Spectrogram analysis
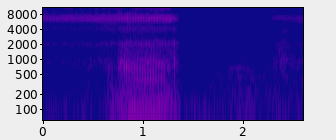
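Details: Sleeping pug, a short-nosed breed, gives a single deep, rumbling, snort-like snore under a second long, likened to a dinosaur, then quiet breathing; snoring.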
